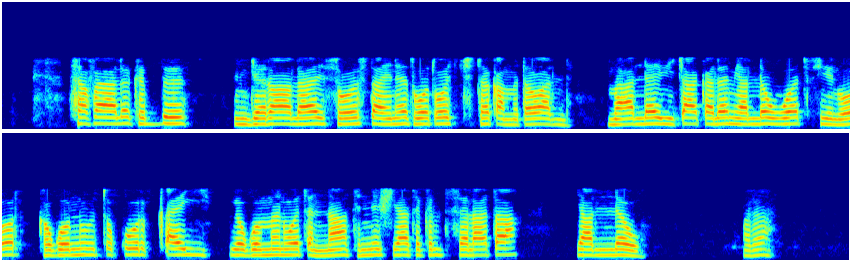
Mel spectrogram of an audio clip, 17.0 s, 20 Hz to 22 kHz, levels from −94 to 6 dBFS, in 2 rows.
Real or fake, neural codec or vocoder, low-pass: real; none; 3.6 kHz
